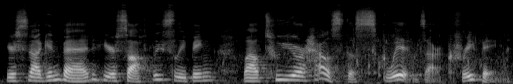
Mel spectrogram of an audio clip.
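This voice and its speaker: A woman hosting a library story time, reading a rhyming picture book to children in a theatrical, rhythmic way with dramatic slowing. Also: on the low side, a little mellow, breathy edge. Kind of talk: expressive picture book read-aloud for children.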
